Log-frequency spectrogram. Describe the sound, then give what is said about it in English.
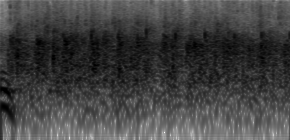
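Steady applause from an audience at an Intelligence Squared event, a dense wash of clapping that holds at an even, fairly loud level throughout without breaking off. “I will not interrupt an applause line for Intelligence Squared.”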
